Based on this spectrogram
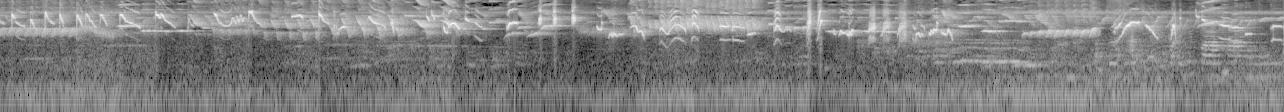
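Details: Mountain white-eye from Merapi, ngalas type, singing strongly as a model for training other songbirds: a long, dense run of high chattering trills and sharp chirps. A few sharp clicks and a brief lull occur midway.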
